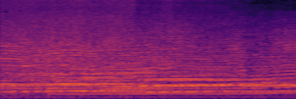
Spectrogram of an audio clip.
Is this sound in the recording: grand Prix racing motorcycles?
yes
